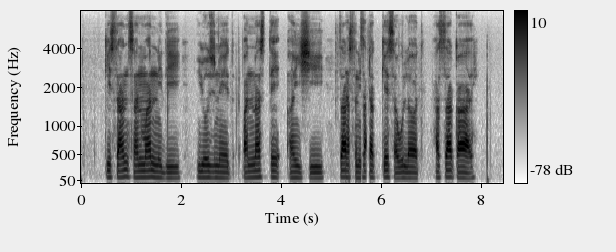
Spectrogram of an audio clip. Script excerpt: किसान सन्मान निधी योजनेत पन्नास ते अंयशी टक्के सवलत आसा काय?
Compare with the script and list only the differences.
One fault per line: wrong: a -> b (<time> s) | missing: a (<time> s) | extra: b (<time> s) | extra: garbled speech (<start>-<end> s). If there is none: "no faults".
extra: garbled speech (5.2-5.7 s)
